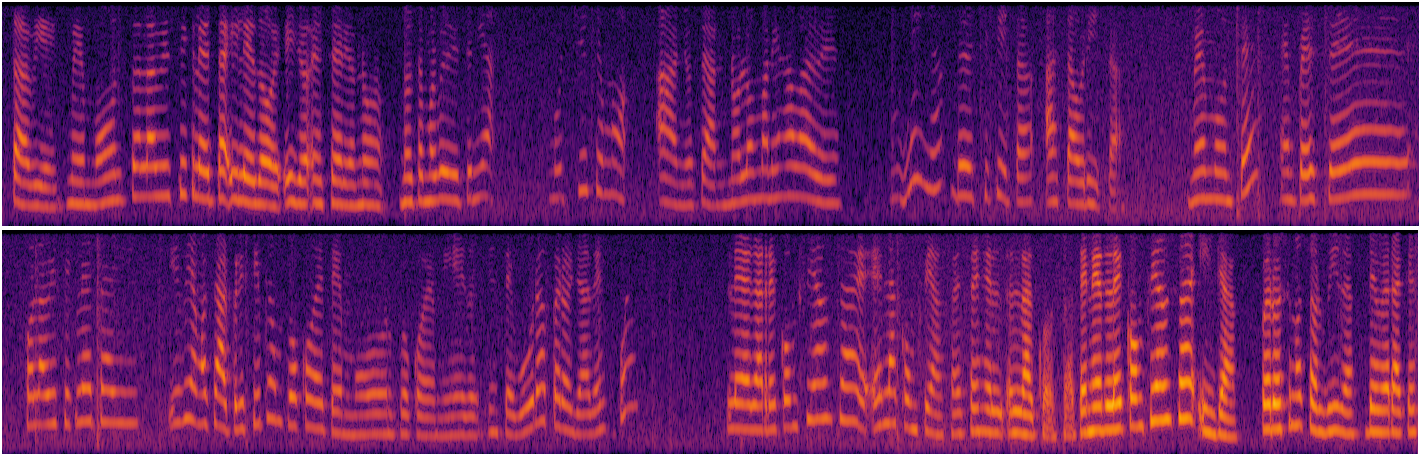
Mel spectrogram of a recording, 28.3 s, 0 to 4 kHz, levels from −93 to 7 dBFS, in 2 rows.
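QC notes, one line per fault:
24.97–28.24 s: automatic gain falling. The level eases down by about 4 dB over 3.3 s, and the room noise sinks along with the speech. That marks the gain control backing off, not a talker moving away from the microphone.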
